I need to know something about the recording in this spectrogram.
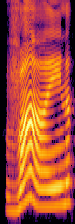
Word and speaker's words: Wein: you have this word, it is called Wien because you have IE, but this word is pronounced as Wein because you have E first and then I, followed by I.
